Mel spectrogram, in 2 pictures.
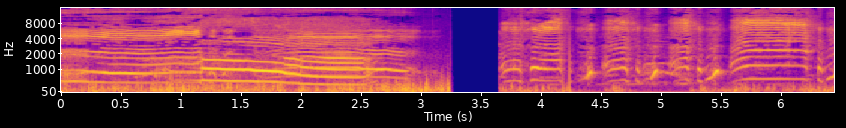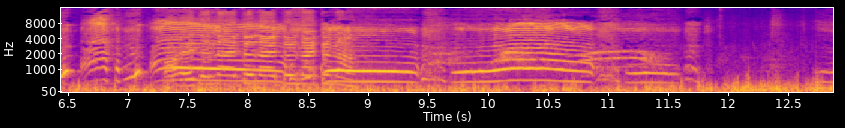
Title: Crying baby ( ate zenzen first edit )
